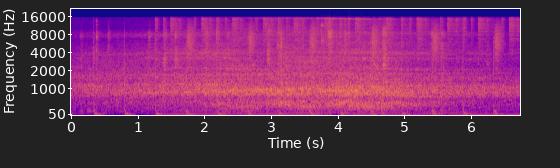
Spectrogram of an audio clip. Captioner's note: tram rumble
